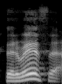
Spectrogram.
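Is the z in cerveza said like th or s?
s. It is said with a Mexican-style s sound.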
